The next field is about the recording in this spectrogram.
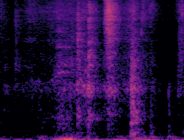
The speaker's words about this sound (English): fucking stool, dude. Squeak, squeak, squeak.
